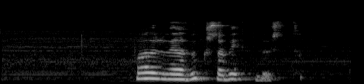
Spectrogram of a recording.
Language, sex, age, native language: Icelandic, female, 70-79, Icelandic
